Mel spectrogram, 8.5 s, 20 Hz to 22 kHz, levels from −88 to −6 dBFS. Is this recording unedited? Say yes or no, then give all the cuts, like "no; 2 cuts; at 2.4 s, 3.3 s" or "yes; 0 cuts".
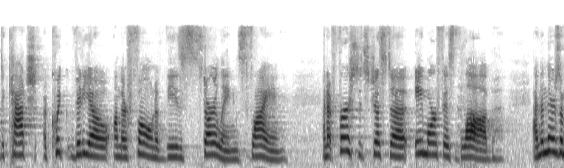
yes; 0 cuts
